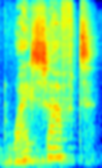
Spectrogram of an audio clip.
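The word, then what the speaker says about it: Weishaupt: uh Professor Adam uh his last name white white shaft y okay uh I'll spell it w e i s h a u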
